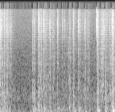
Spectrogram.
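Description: Video-game horse hooves clip-clopping in a quick, even trotting rhythm, fairly close and moderately loud, with a couple of heavier thuds near the end and no voices over them.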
